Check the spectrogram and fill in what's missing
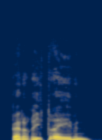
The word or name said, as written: batteridreven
